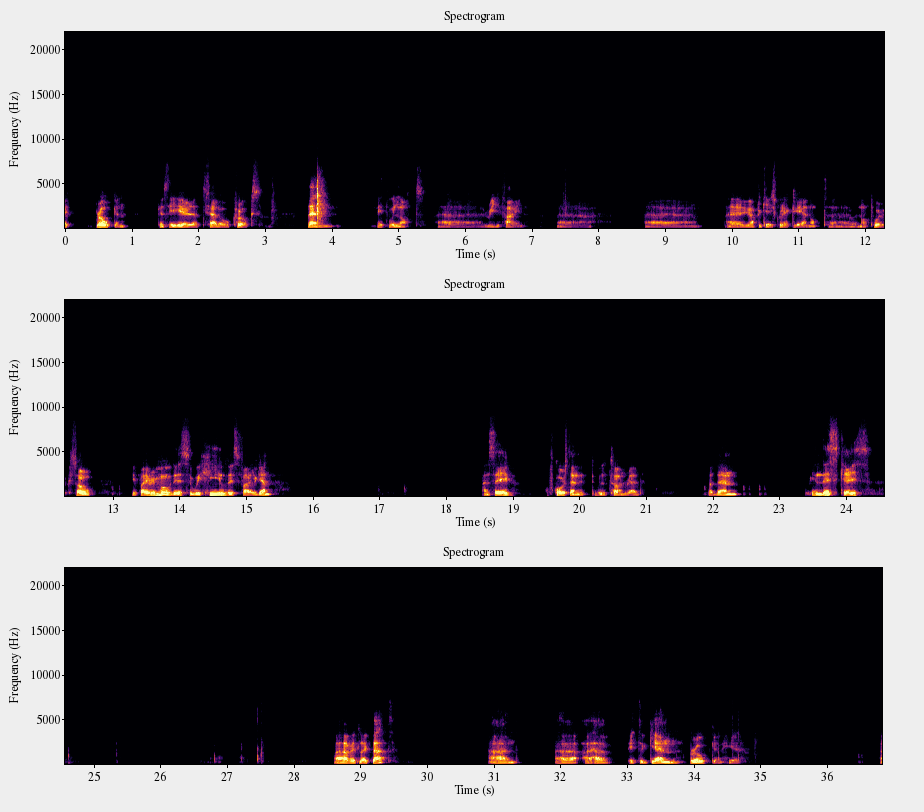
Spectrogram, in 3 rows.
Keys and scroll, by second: 15.0 super+l, 16.2 BackSpace, 16.6 Return, 17.2 super+s, 24.2-25.1 typing, 26.6-27.8 typing, 28.8 Escape, 34.1-35.1 typing.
